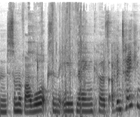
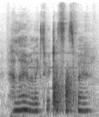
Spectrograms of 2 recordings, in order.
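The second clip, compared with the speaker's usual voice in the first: put-on sexy, seductive film spy voice; 2 semitones higher, 3 dB quieter than usual. Offering to answer another speaker's ringing phone: sexy Bond voice. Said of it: "a sexy Bond voice".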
